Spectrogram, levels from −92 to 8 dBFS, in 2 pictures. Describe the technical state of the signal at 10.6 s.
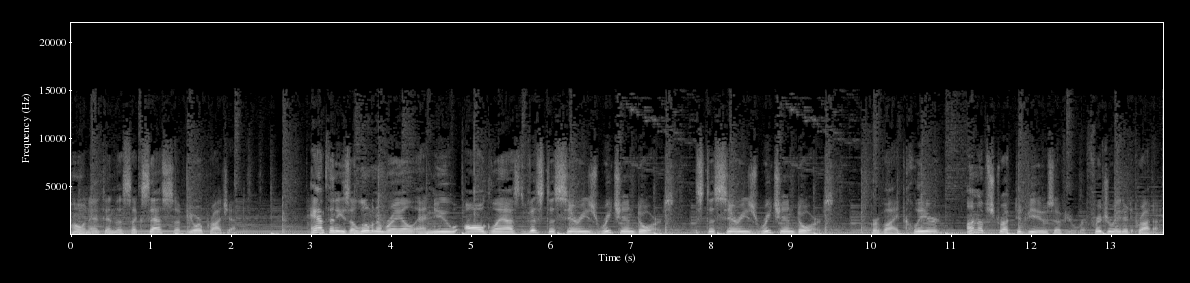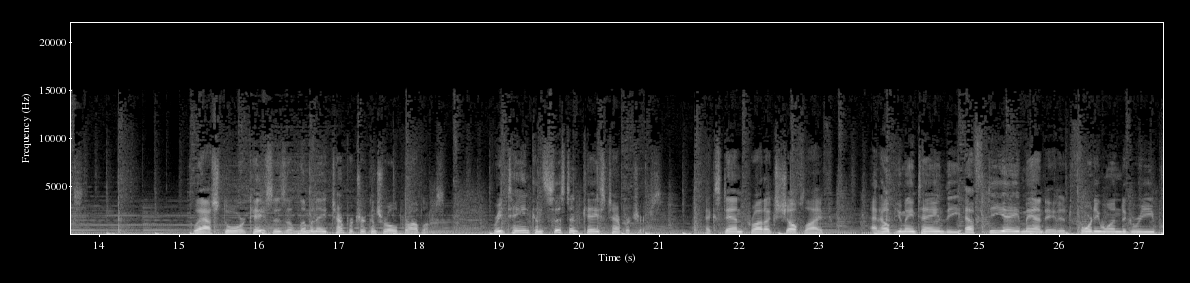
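Around 10.6 s the signal is intact, with no audible fault at that point.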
